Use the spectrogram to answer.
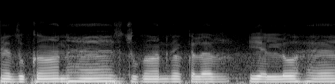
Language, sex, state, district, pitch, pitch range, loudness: Hindi, male, Jharkhand, Deoghar, 130 Hz, 125-135 Hz, -12 LUFS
